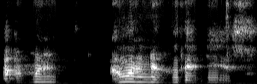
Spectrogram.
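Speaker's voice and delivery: hushed, very high half-whisper under the breath. Playing Sophie after hearing footsteps going up the tower, half-whispering in Sophie's voice. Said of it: "I whisper".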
